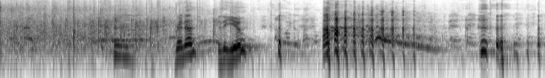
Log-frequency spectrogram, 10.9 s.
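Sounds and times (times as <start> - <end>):
scattered sharp hand claps: 0.0 - 5.2
speech: 2.3 - 2.8, 3.5 - 5.0, 5.6 - 5.8, 6.4 - 7.5, 9.6 - 10.2
laughter: 6.4 - 10.8.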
